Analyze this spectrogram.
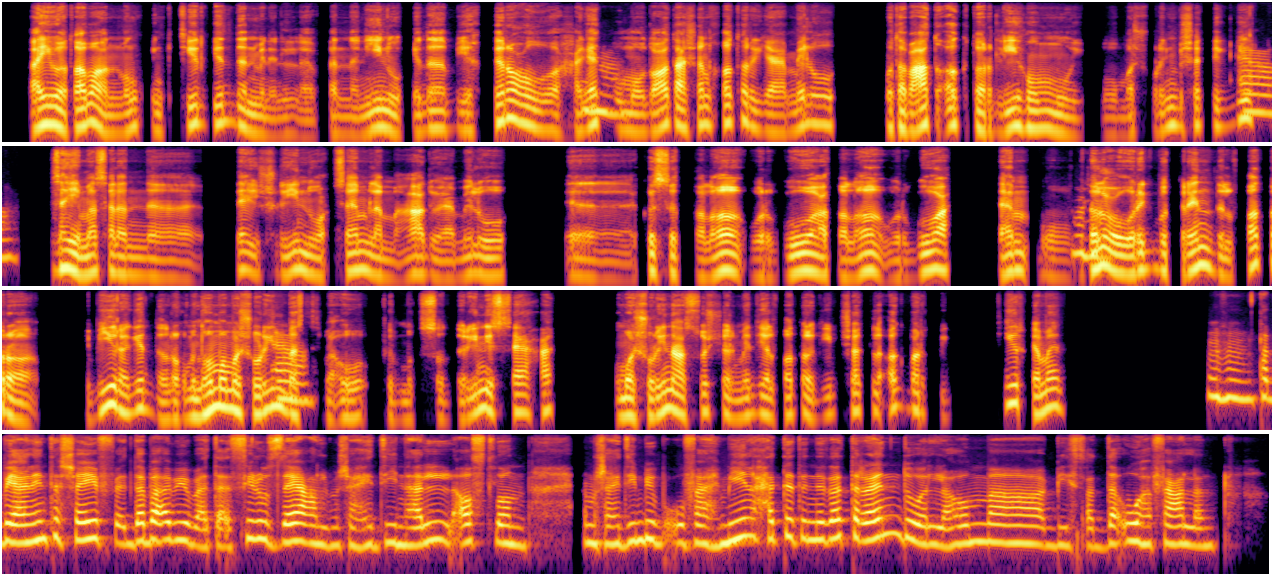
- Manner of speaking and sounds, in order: tapping; in English: "الTrend"; in English: "الSocial Media"; in English: "Trend"
- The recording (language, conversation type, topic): Arabic, podcast, إيه دور السوشال ميديا في شهرة الفنانين من وجهة نظرك؟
